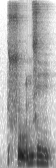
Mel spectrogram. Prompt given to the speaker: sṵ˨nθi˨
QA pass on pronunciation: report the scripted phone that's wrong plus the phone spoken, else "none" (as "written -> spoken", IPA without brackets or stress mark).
θ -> z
